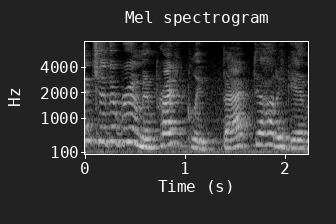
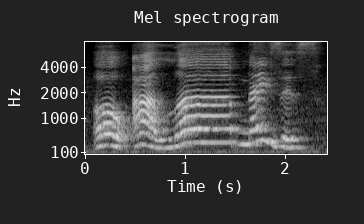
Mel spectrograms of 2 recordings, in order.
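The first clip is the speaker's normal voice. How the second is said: delighted; 4 semitones higher, 7 dB louder, much slower than usual. Acted. Hamster delighted by maze.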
